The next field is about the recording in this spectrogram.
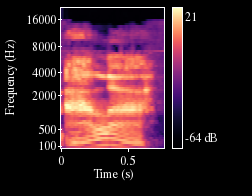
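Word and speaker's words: الله: Karena dalam bahasa Arab alif lam lam ha itu bacanya itu bukan Allah, tapi dibaca tafkhim, dibaca tebal. Jadi Allah gitu, bukan dibaca tarkik, kucluk.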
